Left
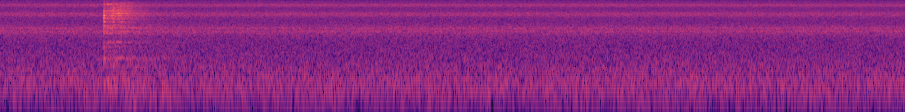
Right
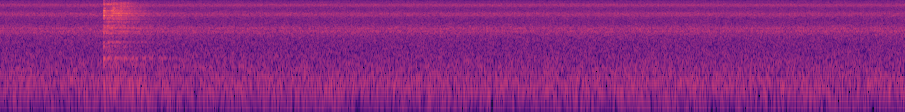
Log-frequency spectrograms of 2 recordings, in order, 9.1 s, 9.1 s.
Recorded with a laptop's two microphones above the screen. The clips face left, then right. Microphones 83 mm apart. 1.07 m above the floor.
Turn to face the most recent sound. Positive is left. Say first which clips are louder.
# even
turn(degrees=-20)  # may be behind; listen again after turning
